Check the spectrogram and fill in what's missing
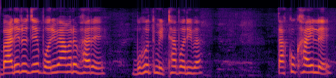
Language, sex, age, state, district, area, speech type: Odia, female, 18-30, Odisha, Balasore, rural, spontaneous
